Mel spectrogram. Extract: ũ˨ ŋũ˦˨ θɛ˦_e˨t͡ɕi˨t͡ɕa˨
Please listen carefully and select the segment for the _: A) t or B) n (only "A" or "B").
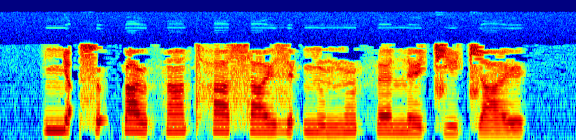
B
